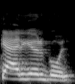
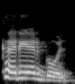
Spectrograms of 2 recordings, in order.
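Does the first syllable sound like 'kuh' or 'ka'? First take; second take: ka; kuh. First: The first syllable is not a 'kuh' sound. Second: The first syllable is a 'kuh' sound. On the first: The speaker calls it wrong. "Not" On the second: The speaker calls it right. "के यू एच क"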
